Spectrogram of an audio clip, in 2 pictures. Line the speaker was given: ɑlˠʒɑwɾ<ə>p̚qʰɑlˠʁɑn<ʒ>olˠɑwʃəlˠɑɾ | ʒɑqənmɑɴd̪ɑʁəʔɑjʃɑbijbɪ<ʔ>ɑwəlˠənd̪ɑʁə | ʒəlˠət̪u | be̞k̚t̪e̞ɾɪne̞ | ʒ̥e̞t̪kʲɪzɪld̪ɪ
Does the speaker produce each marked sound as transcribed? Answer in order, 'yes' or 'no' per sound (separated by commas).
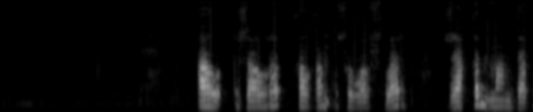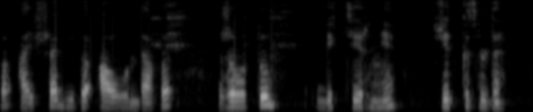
no, yes, yes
